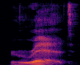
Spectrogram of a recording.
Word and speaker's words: read: é o verbo ler ele tem a mesma escrita só que a pronúncia muda eu presente de camisa assim o verbo fica rye no passado a pronúncia é head mas é inscrito é mesmo tá bom vamos ver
